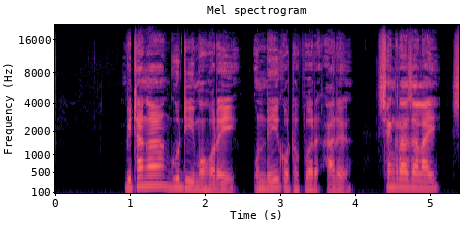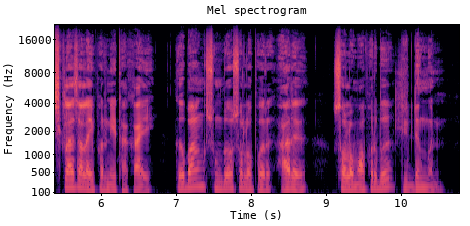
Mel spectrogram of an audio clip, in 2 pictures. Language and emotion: Bodo, neutral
